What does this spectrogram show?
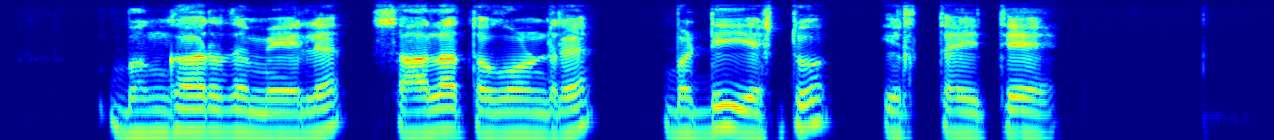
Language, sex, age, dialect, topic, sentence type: Kannada, male, 36-40, Central, banking, question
